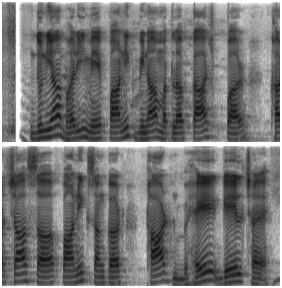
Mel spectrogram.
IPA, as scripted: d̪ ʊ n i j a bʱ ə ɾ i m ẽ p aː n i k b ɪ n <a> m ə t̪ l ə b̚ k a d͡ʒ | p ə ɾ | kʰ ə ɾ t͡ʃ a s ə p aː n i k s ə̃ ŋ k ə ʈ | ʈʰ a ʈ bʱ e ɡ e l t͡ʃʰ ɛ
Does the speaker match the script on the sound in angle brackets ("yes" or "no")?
yes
